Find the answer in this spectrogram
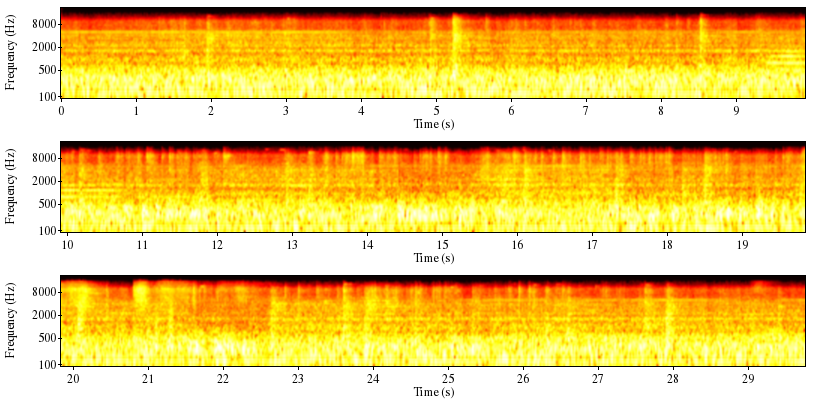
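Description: Passenger train running, heard from the rear vestibule of its last car: a steady rumble of wheels on the rails with scattered clacks as the wheels pass over rail joints and points.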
